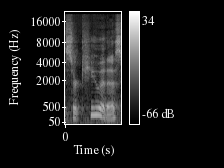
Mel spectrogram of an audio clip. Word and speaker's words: circuitous: And we also have a difference in our U here, whereas in circuit it's silent. In circuitous, it actually represents two sounds, the y sound and the u sound.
